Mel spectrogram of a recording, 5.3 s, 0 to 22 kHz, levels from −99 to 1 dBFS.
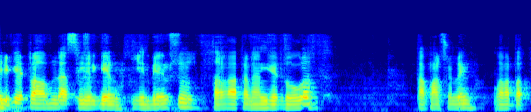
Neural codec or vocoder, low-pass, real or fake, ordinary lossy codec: codec, 16 kHz in and 24 kHz out, 0.6 kbps, FireRedTTS-2 codec; 7.2 kHz; fake; none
